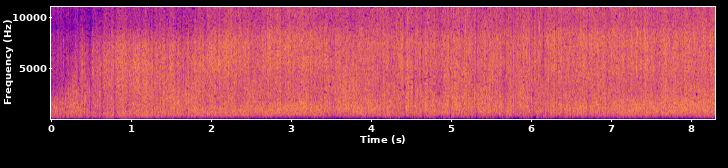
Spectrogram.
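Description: Strong wind rushes loudly and steadily past a wingsuit in flight.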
